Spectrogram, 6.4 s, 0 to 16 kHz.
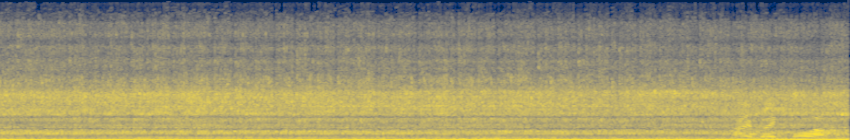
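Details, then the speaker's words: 1978 Pontiac Trans Am V8 idling cold-blooded on old exhaust before fitting new Pypes mufflers: low constant droning rumble under idle, no rhythm; old mufflers drone, unbearable in cabin with T-tops in and windows up. "it sounds really good but except for that drone that drone just drives me nuts so uh hopefully we're going to eliminate that with these new Mufflers"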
